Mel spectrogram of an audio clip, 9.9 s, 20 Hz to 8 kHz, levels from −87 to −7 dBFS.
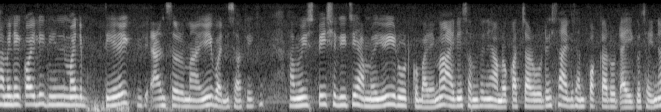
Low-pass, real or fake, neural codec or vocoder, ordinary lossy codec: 7.2 kHz; real; none; none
